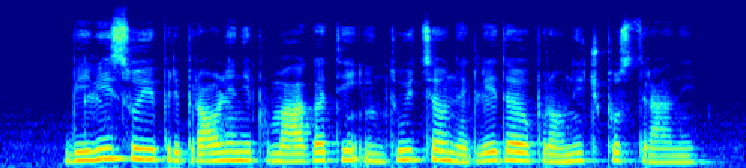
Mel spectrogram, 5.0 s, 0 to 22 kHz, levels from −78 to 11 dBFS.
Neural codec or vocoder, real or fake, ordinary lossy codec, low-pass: vocoder, 48 kHz, 128 mel bands, Vocos; fake; none; 19.8 kHz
